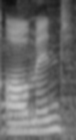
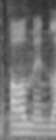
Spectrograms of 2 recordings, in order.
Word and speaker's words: Almond: Michelle Almond. It's Michelle, M-I-C-H-E-L-L-E, and it's Almond like the nut, A-L-M-O-N-D.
